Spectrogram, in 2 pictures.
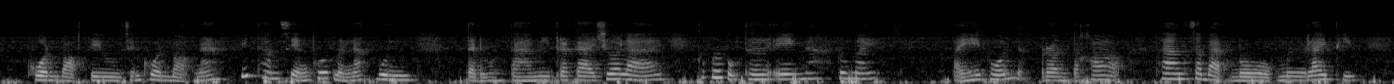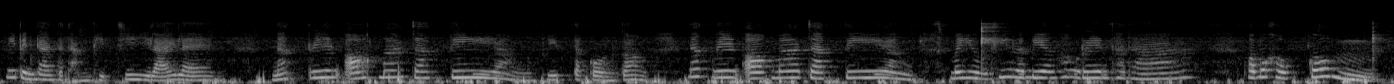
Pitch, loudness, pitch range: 225 Hz, -31 LUFS, 185-300 Hz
